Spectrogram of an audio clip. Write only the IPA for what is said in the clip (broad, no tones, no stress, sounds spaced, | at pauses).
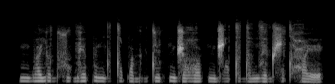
m b ɐ j ʊ d sʷ œ ɡ e p ʏ n d ɪ tˤ ʏ p u ɡ ə ɡ t y t n d͡ʒ ʊ ʁʷ œ p n d͡ʒ i tˤ ə d e n z ɪ d ʃ ə tˤ ħ e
